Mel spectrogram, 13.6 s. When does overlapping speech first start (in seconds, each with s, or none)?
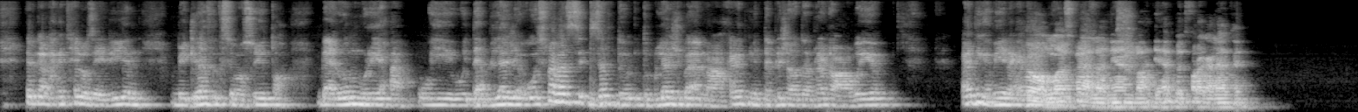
10.1 s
